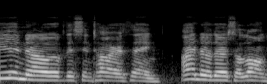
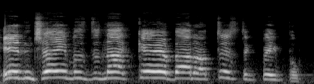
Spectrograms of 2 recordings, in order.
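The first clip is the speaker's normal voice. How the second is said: lightly voiced celebrity rant, a little higher; 6 semitones higher than usual. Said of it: "imagining a video of [name] saying".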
